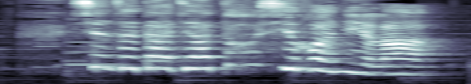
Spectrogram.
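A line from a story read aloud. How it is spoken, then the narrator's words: Mother calling out. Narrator (Chinese): 尖牙妈妈叫道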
